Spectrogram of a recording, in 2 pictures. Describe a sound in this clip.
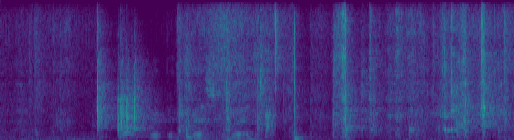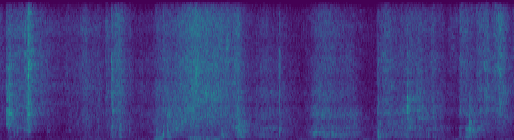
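A cardboard box scrapes and thumps on a table.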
